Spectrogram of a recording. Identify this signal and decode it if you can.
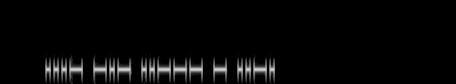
Morse code, heard as a keyed tone, about 30 wpm, 700 Hz. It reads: VK2TF
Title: DXCC-100 Call Signs - 5 Characters - Repeated 3x - 30wpm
